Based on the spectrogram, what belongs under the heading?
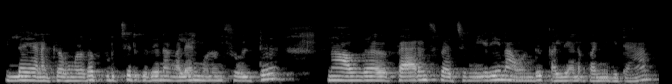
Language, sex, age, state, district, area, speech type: Tamil, female, 30-45, Tamil Nadu, Namakkal, rural, spontaneous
